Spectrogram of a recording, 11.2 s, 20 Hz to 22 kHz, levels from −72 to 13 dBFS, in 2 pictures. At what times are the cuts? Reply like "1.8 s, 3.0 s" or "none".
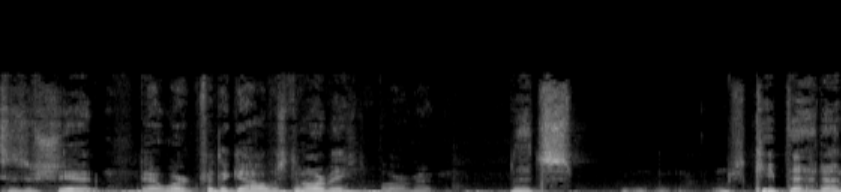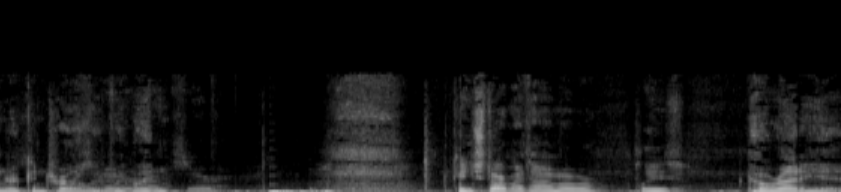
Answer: none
